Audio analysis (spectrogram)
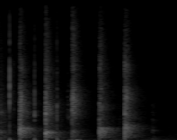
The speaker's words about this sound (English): Hit the applause. Hit the applause, Cody.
